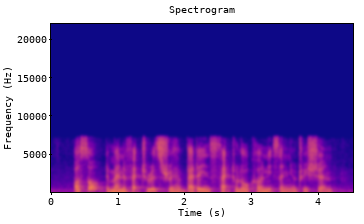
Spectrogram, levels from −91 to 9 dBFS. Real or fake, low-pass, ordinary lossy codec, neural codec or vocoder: real; 7.2 kHz; none; none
